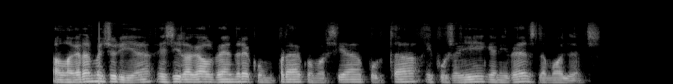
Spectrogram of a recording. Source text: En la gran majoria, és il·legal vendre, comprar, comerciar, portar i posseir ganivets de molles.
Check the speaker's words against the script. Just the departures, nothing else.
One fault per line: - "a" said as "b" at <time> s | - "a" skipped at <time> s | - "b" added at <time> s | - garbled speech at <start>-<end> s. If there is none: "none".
none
